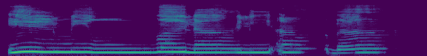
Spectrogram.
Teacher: तनवीन की आवाज नेक्स्ट लेटर में मर्ज होगी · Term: नाकिस इदगाम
